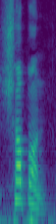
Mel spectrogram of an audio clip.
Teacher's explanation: স্বপন এই উচ্চারণের মধ্যে ব ফলার কোনো অস্তিত্ব নেই, এবং ব ফলা এই উচ্চারণের মধ্যে কোথাও প্রভাবও ফেলেনি। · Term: অনুচ্চারিত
